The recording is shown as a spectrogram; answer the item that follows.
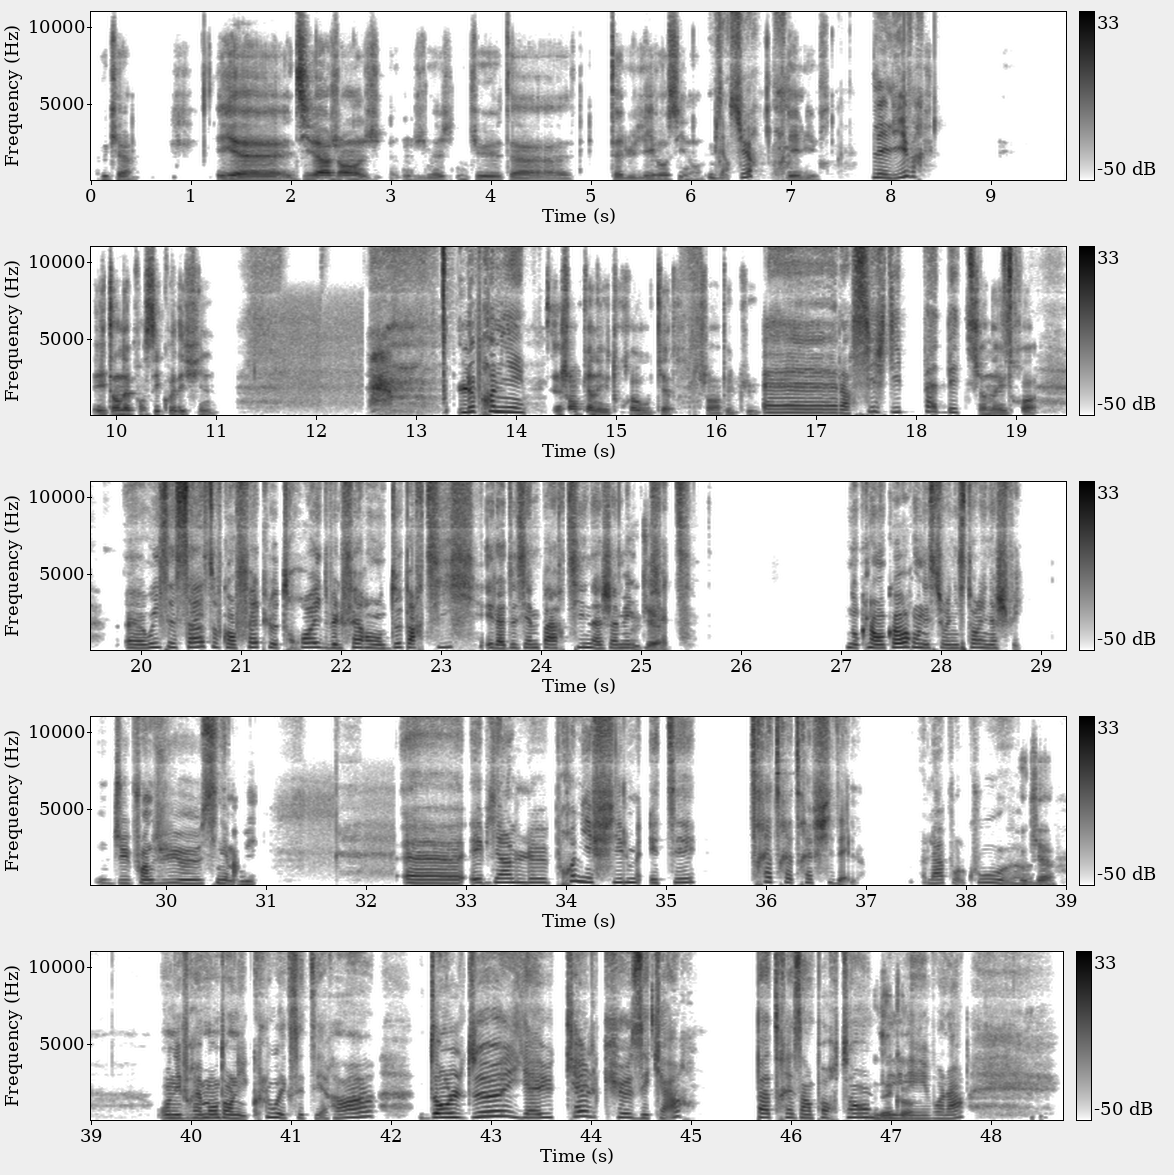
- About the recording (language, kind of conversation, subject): French, podcast, Que penses-tu des adaptations de livres au cinéma, en général ?
- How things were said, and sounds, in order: tapping; static; other background noise; sigh; drawn out: "Heu"; stressed: "très très très fidèle"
